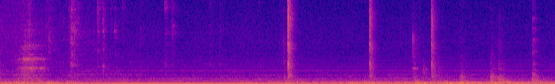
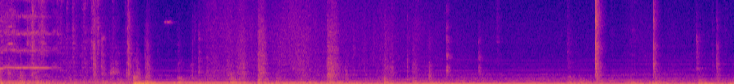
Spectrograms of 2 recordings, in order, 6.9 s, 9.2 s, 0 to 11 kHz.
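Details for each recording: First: Sound (Rotary/Dover) hydraulic elevator, 1200 lb capacity: scattered sharp clicks at uneven spacing over the running pump's steady low hum; doors have previously stuck open, door lock suspected. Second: Antique 1950s-60s Sound (Rotary/Dover) hydraulic elevator, 1200 lb capacity, Alki Sands, Seattle, riding in cab: steady quiet low pump hum with light clicks, runs like new and levels well; normal hydraulic elevator run.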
